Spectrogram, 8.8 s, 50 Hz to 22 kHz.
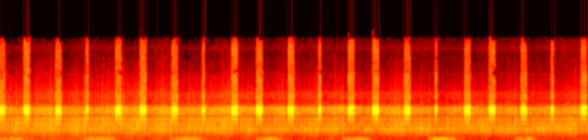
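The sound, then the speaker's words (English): A duck call sounding a hail call: about seven drawn-out, nasal quacking notes at an even pace, fairly loud, over a steady background hiss with faint rhythmic ticking. “The hail, or sometimes called a highball call, is a long, loud call used to attract ducks at 300 yards and over.”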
